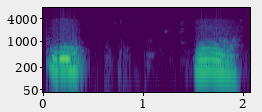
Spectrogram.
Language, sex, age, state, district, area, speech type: Kannada, male, 45-60, Karnataka, Belgaum, rural, conversation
